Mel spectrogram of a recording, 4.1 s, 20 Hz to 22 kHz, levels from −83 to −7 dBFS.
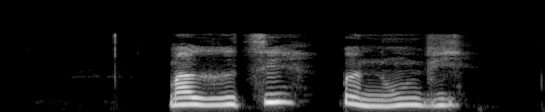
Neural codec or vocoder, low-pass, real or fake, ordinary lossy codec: none; 7.2 kHz; real; MP3, 48 kbps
